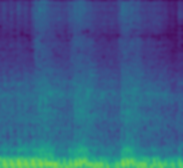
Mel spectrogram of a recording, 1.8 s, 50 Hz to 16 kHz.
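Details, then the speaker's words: 150cc GY6 scooter trike, long stored, revived; deep, even exhaust note climbing cleanly on throttle, no knocks or rattles; normal revving. "yeah she's she's she's rearing to tear up the streets just needs a new owner to do it"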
